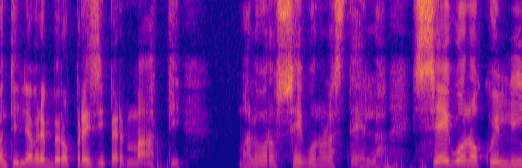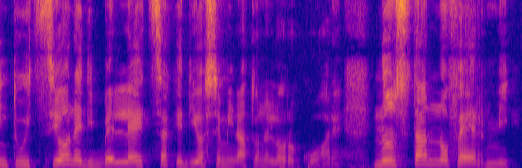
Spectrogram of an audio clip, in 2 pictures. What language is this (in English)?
Italian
